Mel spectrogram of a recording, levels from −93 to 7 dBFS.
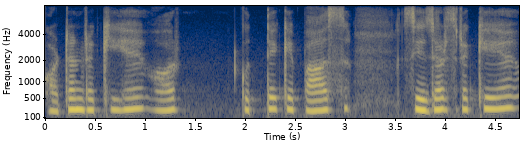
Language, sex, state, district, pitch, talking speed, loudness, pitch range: Hindi, female, Uttar Pradesh, Lucknow, 245 Hz, 125 wpm, -17 LUFS, 235-260 Hz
